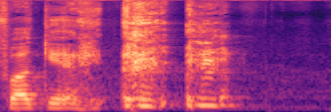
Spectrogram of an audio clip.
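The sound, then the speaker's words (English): Three harsh, throaty coughs in quick succession, loud and close together, each a short rough burst, then quiet as the last one fades. “there goes that cough again.”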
